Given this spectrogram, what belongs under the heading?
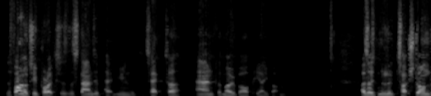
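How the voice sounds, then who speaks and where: A mid-range male voice, free of room sound, walks through a product presentation webinar-style, a bit haltingly and sometimes repeating a word.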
